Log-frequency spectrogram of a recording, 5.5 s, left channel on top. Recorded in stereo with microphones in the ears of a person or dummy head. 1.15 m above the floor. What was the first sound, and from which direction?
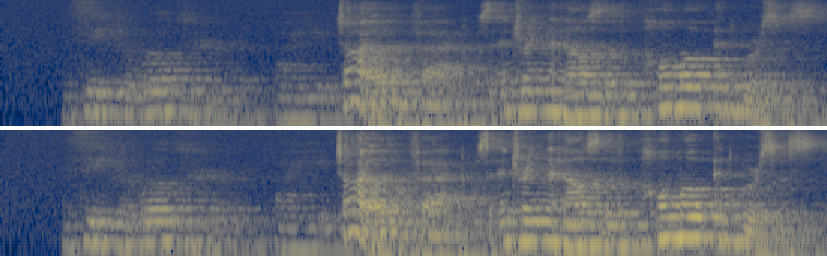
A woman speaking, 45° right (ahead or behind).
